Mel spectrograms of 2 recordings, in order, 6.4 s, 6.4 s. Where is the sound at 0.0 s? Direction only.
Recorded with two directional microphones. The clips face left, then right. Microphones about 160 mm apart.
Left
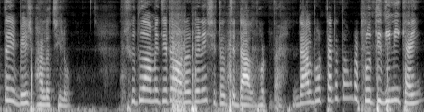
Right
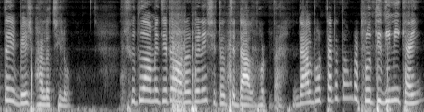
45° right (ahead or behind).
